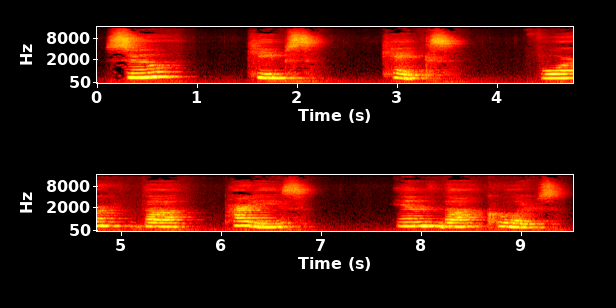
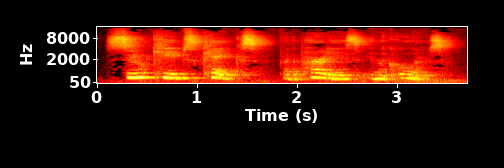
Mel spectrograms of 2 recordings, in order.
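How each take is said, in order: First: The sentence is read slowly. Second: The sentence is read at a natural pace. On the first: "The first time I'll read it slowly" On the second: "the second time at a more natural pace"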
